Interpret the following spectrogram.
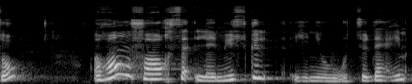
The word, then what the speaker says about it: os: هنا ما نطقوش هاد الاس هادي les os.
